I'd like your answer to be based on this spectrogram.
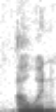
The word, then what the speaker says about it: Eoin: author Eoin Colfer. Uh, it's not spelt Owen, but that's how I found out how you say it because I didn't want to butcher his name.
